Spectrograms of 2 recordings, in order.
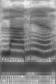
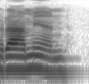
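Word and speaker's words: ラーメン: Entonces, y una de esas cosas era el fideo, en que en pronunciación japonesa ya no es lamian, sino ramen.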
